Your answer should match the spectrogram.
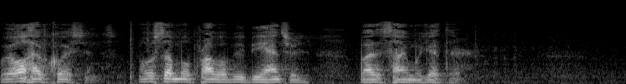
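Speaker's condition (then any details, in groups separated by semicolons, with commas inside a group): Parkinson's; hand tremor during talk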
